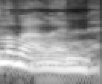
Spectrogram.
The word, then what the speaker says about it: Llewellyn: Do you want to say that? Llewellyn? – Oh, it's Llewellyn. Yes.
